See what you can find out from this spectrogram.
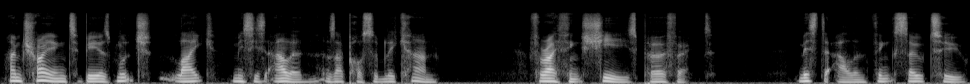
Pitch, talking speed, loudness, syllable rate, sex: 130 Hz, 140 wpm, -20 LUFS, 3.8 syllables/s, male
